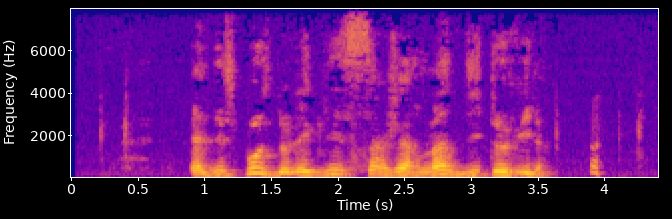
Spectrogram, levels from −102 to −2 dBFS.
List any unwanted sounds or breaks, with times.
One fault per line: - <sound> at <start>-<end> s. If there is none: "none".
- laugh at 3.9-4.0 s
